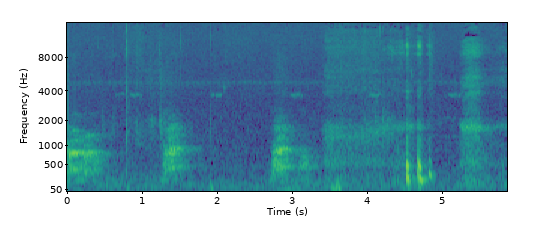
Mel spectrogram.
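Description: Guard dogs bark in short, intermittent bursts while guarding a house, a handful of separate barks spaced a second or so apart, moderately quiet, with a quick cluster of sharper yips near the end and no talking.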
